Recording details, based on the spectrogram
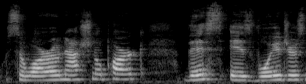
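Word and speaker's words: Saguaro: This is Sarro. Sawarro. They said don't pronounce the G. So I think it's S Sarro National Park.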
